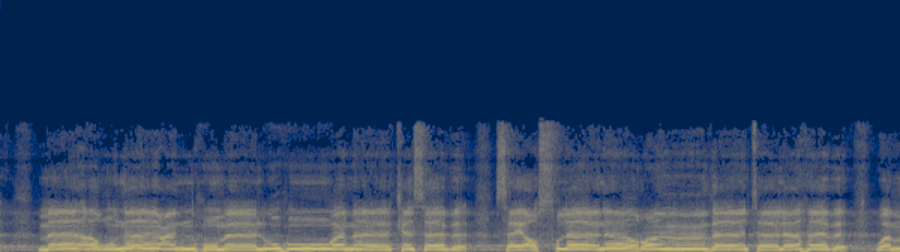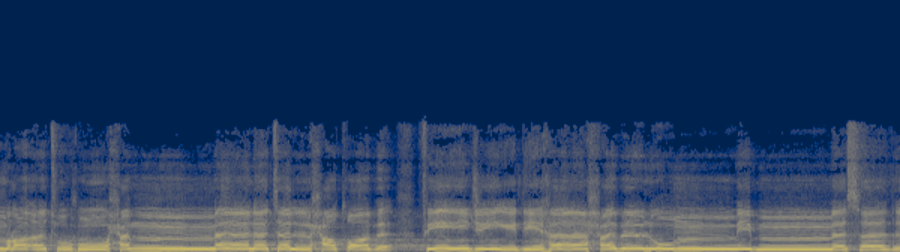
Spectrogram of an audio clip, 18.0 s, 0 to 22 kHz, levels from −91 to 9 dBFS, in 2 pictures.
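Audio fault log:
Nothing stood out on listening, and no fault was heard at any point in the audio.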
